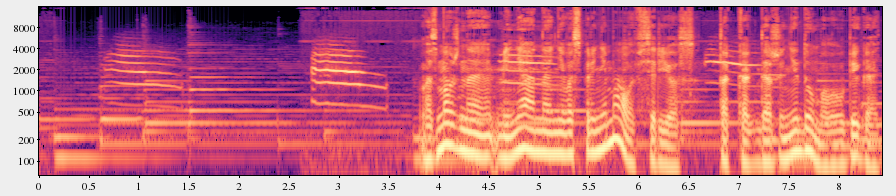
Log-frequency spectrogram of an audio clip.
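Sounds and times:
cat meowing: 0.6s - 1.5s, 2.7s - 3.6s, 4.5s - 5.4s, 6.4s - 7.4s
speech: 3.8s - 8.4s.

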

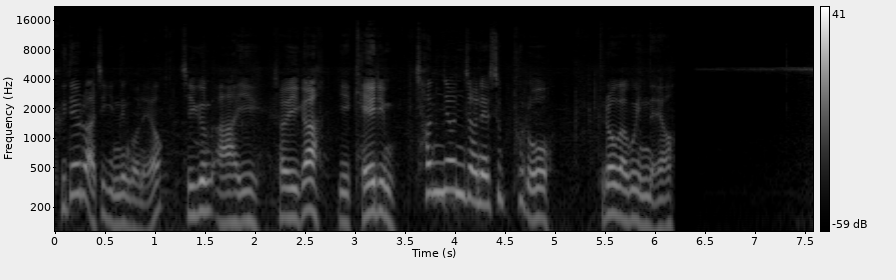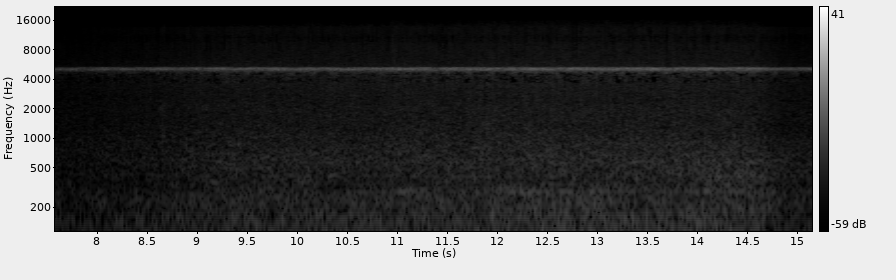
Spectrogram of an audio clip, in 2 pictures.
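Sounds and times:
speech: 0.0s - 6.2s
insects humming in a night forest: 6.4s - 15.1s.

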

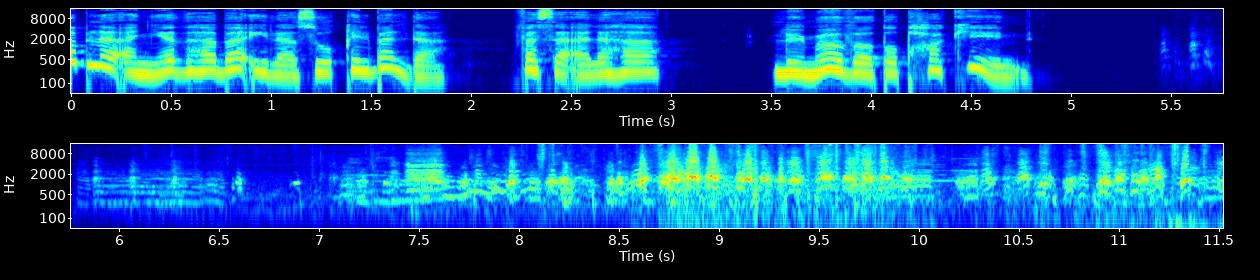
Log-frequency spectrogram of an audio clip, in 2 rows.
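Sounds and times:
speech: 0.0s - 4.9s
chickens clucking: 5.4s - 11.5s.

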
